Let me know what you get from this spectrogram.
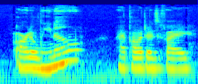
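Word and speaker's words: Ardolino: by emil i think his last name is pronounced artelino i apologize if i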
